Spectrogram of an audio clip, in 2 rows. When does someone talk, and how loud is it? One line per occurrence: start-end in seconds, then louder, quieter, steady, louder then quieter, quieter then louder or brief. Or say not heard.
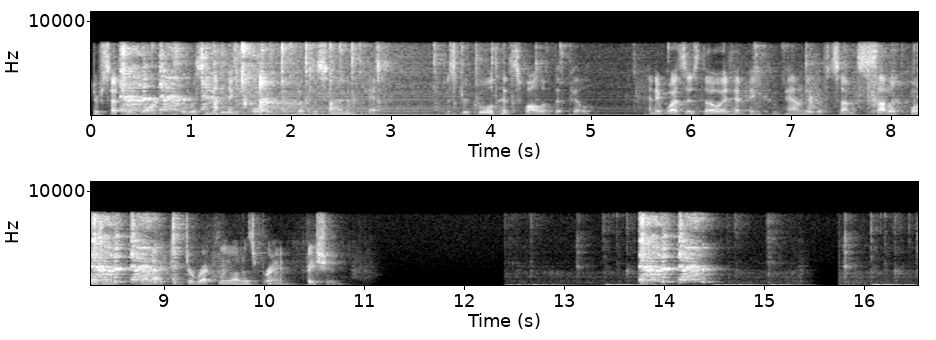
0.0-10.8 steady.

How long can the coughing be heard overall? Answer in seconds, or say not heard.
3 s.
